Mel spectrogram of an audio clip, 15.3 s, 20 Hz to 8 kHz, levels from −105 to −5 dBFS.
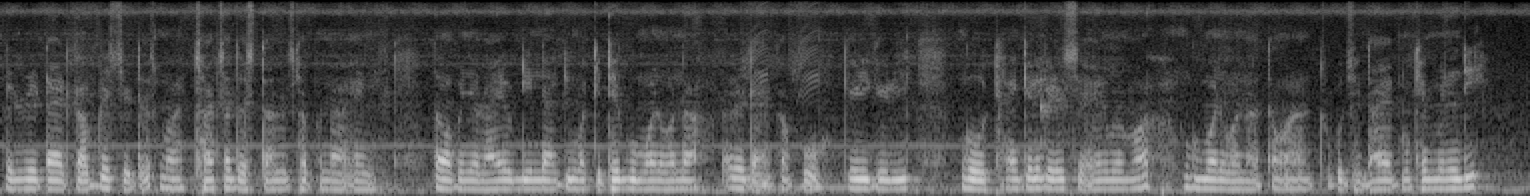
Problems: constant background noise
